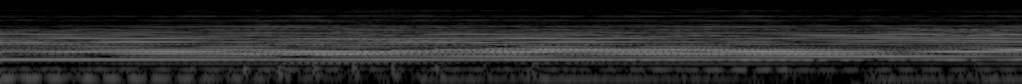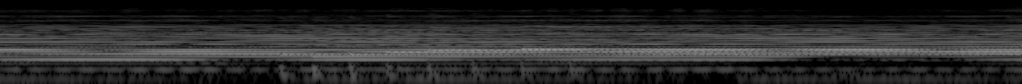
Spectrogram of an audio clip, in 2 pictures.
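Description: Hindustani classical instruments sounding sustained notes over a steady drone: plucked sitar-type strings and harmonium, with no clear tabla strokes.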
